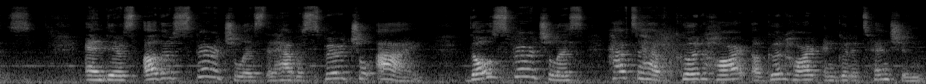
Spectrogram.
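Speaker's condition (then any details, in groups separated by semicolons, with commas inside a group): No condition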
